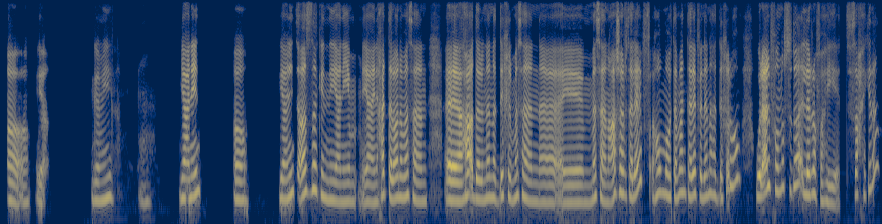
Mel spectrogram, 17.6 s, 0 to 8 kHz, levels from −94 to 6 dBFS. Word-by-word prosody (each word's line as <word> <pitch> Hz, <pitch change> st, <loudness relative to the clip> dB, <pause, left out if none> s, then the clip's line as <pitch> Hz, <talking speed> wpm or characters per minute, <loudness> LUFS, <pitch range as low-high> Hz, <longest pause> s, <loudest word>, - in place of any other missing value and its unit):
آه، -, -, +1 dB, 0.3 s
آه 190 Hz, -, -13 dB
ي -, -, -6 dB, 1.0 s
جميل، 215 Hz, +3 st, -6 dB, 0.5 s
امم، 195 Hz, +1 st, -19 dB, 0.6 s
يعني 235 Hz, +3 st, +4 dB
أنت 310 Hz, +1 st, -5 dB, 0.7 s
آه 220 Hz, -1 st, -1 dB, 0.6 s
يعني 230 Hz, +2 st, 0 dB
أنت 290 Hz, -2 st, -6 dB
قصدك 305 Hz, +3 st, +2 dB
إني 220 Hz, -3 st, -3 dB
يعني 200 Hz, 0 st, -3 dB
يعني 200 Hz, 0 st, -1 dB
حتى 270 Hz, -3 st, +2 dB
لو 235 Hz, +2 st, +4 dB
أنا 245 Hz, 0 st, 0 dB
مثلًا 225 Hz, -5 st, -2 dB, 0.4 s
آآ، 215 Hz, -2 st, +9 dB
هاقدر 230 Hz, -2 st, +5 dB
إن 225 Hz, -, -5 dB
أنا 245 Hz, 0 st, -1 dB
اتدخر 250 Hz, +3 st, -3 dB
مثلًا 230 Hz, -4 st, -2 dB
آآ، 195 Hz, 0 st, -1 dB
مثلًا 195 Hz, 0 st, -2 dB
10000 290 Hz, -, +1 dB
هم 280 Hz, 0 st, -2 dB
8000 275 Hz, +1 st, 0 dB
اللي 245 Hz, +1 st, -2 dB
أنا 280 Hz, +1 st, -5 dB
هاتدخرهم، 375 Hz, -, -4 dB, 0.3 s
وال1500 325 Hz, +4 st, +4 dB
دول 375 Hz, -4 st, -1 dB
للرفاهيات، 210 Hz, -10 st, -1 dB
صح 275 Hz, +1 st, -6 dB
كده؟ 335 Hz, +6 st, -6 dB
245 Hz, 125 wpm, -24 LUFS, 205-275 Hz, 1.0 s, آآ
